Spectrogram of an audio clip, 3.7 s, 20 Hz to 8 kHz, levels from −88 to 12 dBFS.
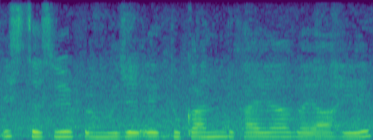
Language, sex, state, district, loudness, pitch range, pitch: Hindi, female, Arunachal Pradesh, Papum Pare, -15 LUFS, 240-260 Hz, 250 Hz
